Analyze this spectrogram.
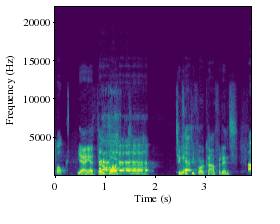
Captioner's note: laughing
